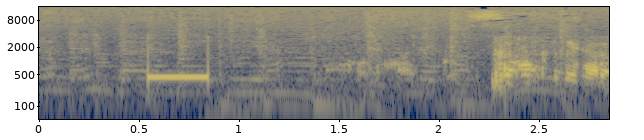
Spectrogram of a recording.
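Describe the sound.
A single short, steady telephone line tone, well under a second long, sounds as a new call is connected, surrounded by low background noise and muffled voices.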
